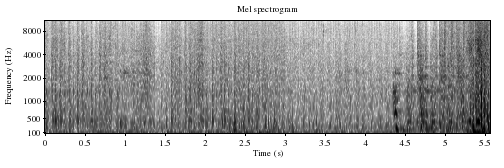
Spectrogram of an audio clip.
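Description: Gunfire in a shooting video game: rapid automatic bursts and scattered single shots crackle through a busy noisy mix, growing louder toward the end.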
